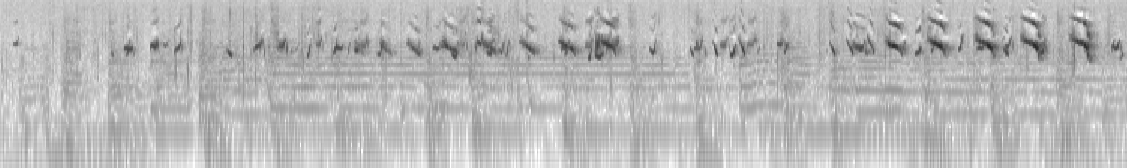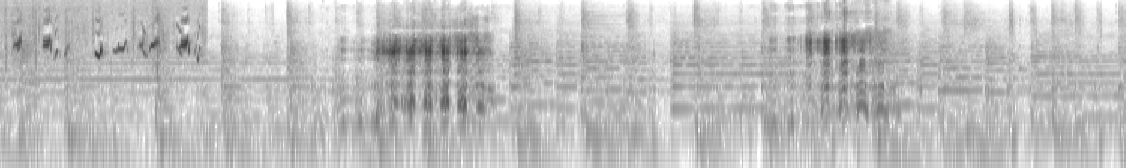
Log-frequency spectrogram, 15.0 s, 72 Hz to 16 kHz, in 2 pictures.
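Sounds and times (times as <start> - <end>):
chickens calling: 0.0 - 8.9, 12.6 - 13.5
background music: 0.0 - 15.0.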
